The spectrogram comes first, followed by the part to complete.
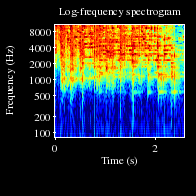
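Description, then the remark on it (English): Glass drops and shatters with a loud crash, followed by a dense spray of tinkling, clinking shards that keeps scattering for a couple of seconds before trailing off. “Everybody's blatant glass drops inside. Oops. That certainly cannot be good.”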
